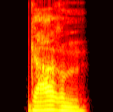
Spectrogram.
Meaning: 1. yarn: a thread, typically in a ball/skein or on a spool; (often) such balls and/or spools collectively 2. net 3. Bavarian, Swabian and Rhine Franconian form of Gaden
- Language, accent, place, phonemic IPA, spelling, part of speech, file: German, Germany, Berlin, /ɡarn/, Garn, noun, De-Garn.ogg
